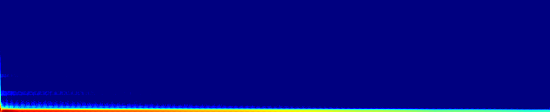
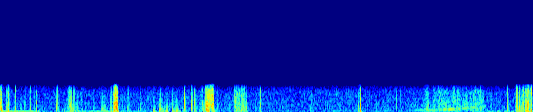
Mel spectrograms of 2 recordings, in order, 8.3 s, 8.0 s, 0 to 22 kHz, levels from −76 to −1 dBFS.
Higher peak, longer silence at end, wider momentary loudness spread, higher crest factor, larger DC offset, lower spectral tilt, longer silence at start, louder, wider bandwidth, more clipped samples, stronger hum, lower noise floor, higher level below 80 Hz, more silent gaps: first, -2 dBFS vs -10 dBFS; first, 1.35 s vs 0 s; about the same, 23 LU vs 24 LU; second, 16 dB vs 24 dB; neither; first, -12 dB/octave vs -5 dB/octave; about the same, 0 s vs 0 s; first, -23 LUFS vs -34 LUFS; second, 0.3 kHz vs 1 kHz; neither; neither; second, -48 dBFS vs -52 dBFS; first, -20 dBFS vs -42 dBFS; neither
